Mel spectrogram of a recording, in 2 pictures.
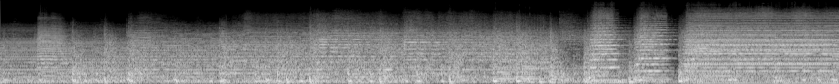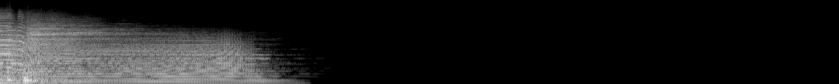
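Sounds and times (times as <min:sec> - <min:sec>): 
sound effects: 0:00.0 - 0:11.4
opening theme music: 0:00.0 - 0:11.5.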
